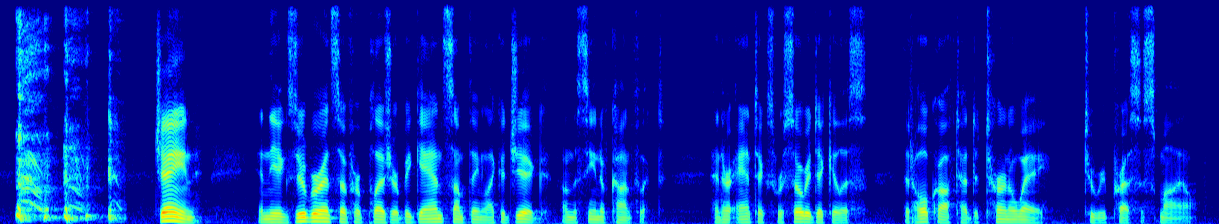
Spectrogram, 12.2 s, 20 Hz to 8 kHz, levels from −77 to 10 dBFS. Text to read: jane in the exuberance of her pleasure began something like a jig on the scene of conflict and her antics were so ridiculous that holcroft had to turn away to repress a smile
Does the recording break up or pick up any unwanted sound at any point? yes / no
yes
